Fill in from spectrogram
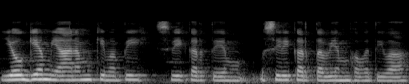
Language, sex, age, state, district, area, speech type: Sanskrit, female, 45-60, Telangana, Bhadradri Kothagudem, urban, spontaneous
